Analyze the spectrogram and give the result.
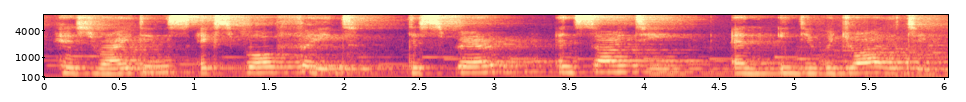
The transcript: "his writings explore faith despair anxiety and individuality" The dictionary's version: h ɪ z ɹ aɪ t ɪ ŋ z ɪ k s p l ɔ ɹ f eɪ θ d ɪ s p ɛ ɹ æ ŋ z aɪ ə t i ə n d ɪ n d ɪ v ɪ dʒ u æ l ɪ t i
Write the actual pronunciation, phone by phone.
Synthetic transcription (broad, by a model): h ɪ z ɹ aɪ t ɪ ŋ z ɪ k s p l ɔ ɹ f eɪ t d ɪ s p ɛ ɹ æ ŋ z aɪ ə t i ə n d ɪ n d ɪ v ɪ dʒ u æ l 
